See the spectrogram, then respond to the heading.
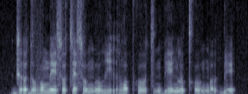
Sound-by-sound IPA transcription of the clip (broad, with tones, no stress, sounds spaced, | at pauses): d͡ʒ o˦ ɾ o˦ d o˨˦ v ɔ˦ m eː˦ s o˦ t͡s ɛ˦ s oː˨ ŋ oː˦ β iː˦ r v ɔ˦ pʰ oː˨ t͡s ɪ˨˦ n ɡ͡b eː˦ n l o˦ kʰ oː˨ ŋ ɔ˦˨ r ɡ͡b e˦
